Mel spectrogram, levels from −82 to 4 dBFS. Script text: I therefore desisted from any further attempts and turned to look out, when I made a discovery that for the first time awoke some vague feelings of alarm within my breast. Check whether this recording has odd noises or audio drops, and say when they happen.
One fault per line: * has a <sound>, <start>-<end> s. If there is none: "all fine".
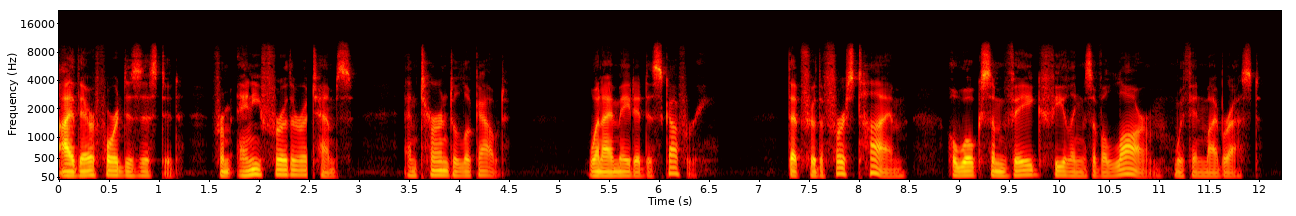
* has a dropout, 2.5-2.5 s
